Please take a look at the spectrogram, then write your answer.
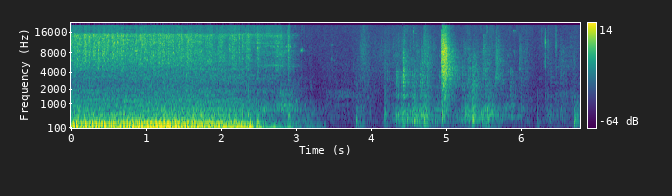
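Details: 1967 Buick LeSabre carbureted engine, warm with no choke, before carburetor rebuild: lumpy, uneven low idle at about four beats a second that sags and dies after a few seconds; rough idle and stalling blamed on a couple of factors, timing among them.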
